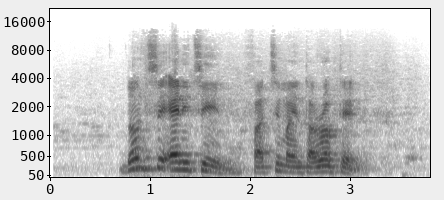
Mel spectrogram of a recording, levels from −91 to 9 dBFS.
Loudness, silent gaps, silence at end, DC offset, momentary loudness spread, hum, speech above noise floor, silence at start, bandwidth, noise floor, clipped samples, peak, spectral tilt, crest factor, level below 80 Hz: -18 LUFS; none; 0.65 s; under 0.1%; 12 LU; none; 36 dB; 0.7 s; 13.5 kHz; -55 dBFS; under 0.1%; 0 dBFS; -4.5 dB/octave; 20 dB; -60 dBFS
